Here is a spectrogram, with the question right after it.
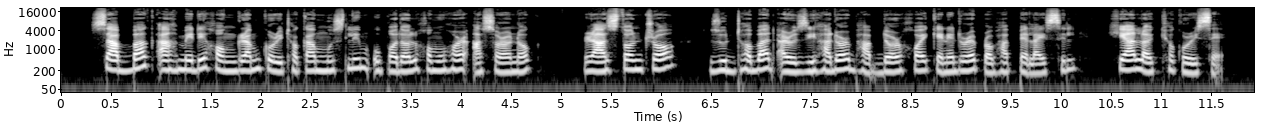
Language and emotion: Assamese, neutral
